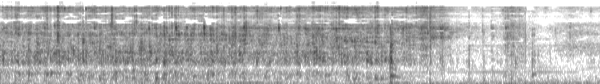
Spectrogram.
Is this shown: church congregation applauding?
no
